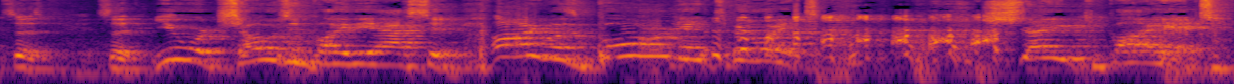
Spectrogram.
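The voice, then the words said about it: Bane villain voice impression. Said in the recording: “doing your best Bane impression.”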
